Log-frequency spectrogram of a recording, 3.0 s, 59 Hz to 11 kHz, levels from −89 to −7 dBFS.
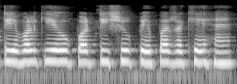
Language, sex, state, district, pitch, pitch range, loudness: Hindi, female, Jharkhand, Ranchi, 235 Hz, 230-240 Hz, -14 LUFS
